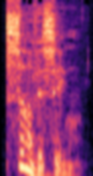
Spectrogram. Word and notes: servicing: British English

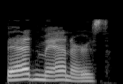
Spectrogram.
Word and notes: bad manners: British English

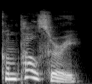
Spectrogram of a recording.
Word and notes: compulsory: British English

